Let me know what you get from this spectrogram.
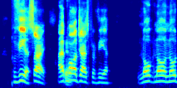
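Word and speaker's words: Paiva: Pavera? Pavia.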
